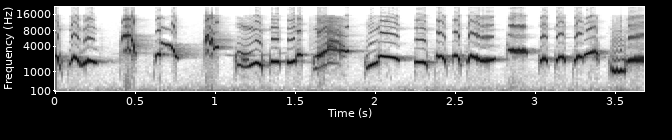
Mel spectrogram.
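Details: White-rumped shama singing a many-voiced song used to stimulate and train other shamas; loud, rich run of varied whistled phrases, sliding and warbling notes in quick succession with almost no pauses.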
